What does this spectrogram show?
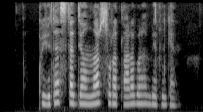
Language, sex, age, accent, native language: Uzbek, female, 19-29, Farg'ona, Uzbek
